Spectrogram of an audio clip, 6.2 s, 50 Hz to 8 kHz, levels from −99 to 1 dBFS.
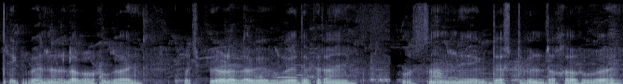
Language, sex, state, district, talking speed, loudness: Hindi, male, Maharashtra, Solapur, 180 wpm, -34 LUFS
